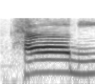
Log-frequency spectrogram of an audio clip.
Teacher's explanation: الميم من حاميم، نلاحظ بأن حا مددناها بمقدار حركتين فقط لأنه مد طبيعي، بينما ميم مددناها ست حركات لأننا نطقنا ميما مكسورة بعدها ياء ساكنة بعدها ميم ساكنة · Term: المد اللازم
